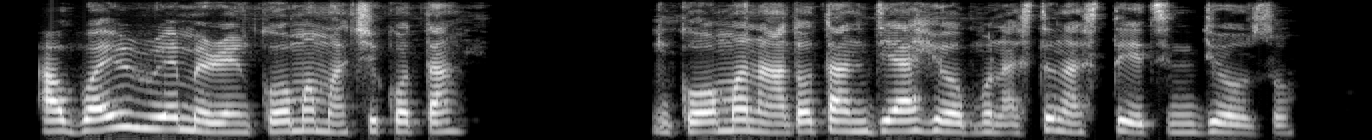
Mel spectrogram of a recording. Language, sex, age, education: Igbo, female, 15-29, tertiary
